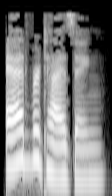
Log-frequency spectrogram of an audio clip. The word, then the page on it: advertizing: British English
